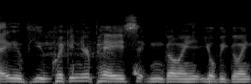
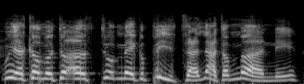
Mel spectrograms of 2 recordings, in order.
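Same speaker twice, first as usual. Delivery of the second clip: higher, louder mock Russian accent; 10 semitones higher, 7 dB louder than usual. Game master joining the joke, higher mock Russian accent.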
